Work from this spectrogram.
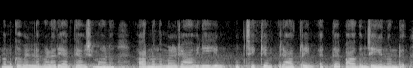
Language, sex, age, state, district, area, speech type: Malayalam, female, 18-30, Kerala, Thiruvananthapuram, rural, spontaneous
